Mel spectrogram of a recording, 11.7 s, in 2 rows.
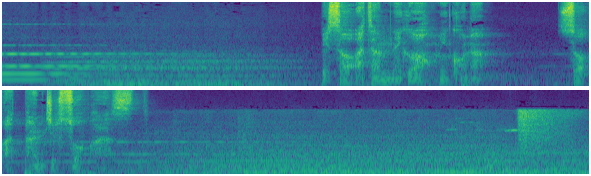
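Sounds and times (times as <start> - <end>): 
bus approaching from a distance: 0.2 - 3.2, 7.3 - 11.7
speech: 3.2 - 4.9, 5.6 - 7.6.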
